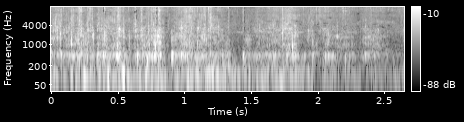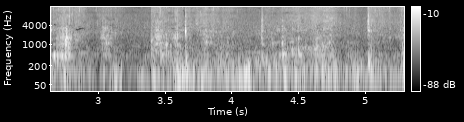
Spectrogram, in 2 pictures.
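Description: A hand squishing and kneading wet masala paste in a steel bowl, making many small, quick wet clicks and squelches.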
